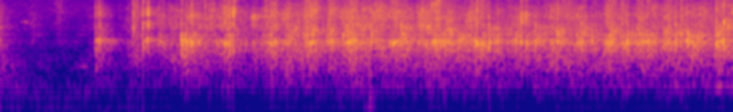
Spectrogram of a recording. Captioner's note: applause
